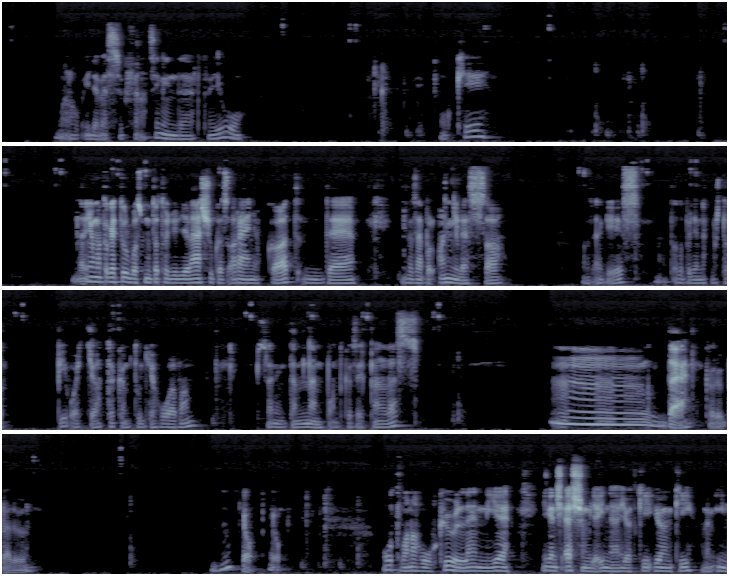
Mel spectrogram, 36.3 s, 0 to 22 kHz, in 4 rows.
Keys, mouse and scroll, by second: 0.1-3.5 drag, 4.7 alt+middle click, 5.1 scroll down 1, 5.4 w, 6.0-6.9 click, 7.0 scroll up 1, 7.4 middle click, 7.7 scroll up 1, 8.0-8.9 alt+middle click, 9.0 click, 12.0-14.2 alt+middle drag, 16.2 click, 19.9-20.9 alt+middle click, 21.1 click, 23.8-26.9 alt+middle drag, 27.6-30.9 click, 28.8-31.2 alt+middle drag, 31.2 middle click, 31.6-32.5 alt+middle click, 32.5-33.2 middle drag.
